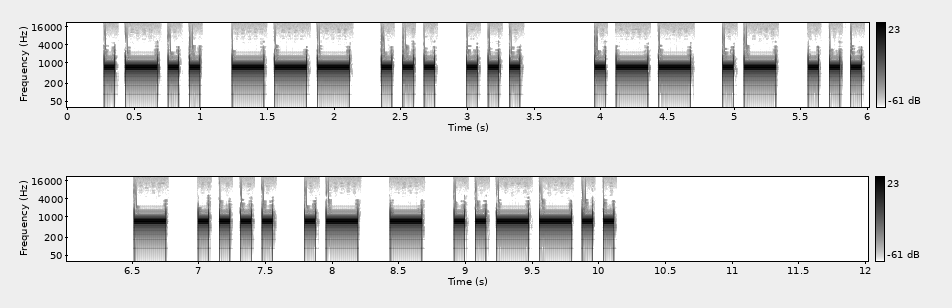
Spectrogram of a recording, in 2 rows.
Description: Morse code, heard as a keyed tone, about 15 wpm, 700 Hz. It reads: LOSS WAS THAT?
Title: Sentences from Top 1400 Words 15wpm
